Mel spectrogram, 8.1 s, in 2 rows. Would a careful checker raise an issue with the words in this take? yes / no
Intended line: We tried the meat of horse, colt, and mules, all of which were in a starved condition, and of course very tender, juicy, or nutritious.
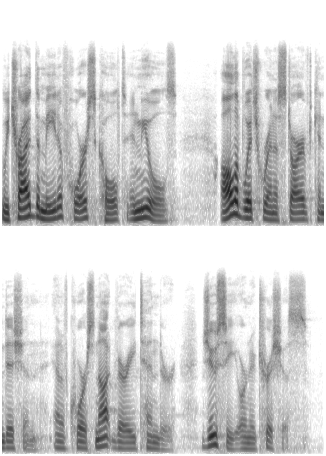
yes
